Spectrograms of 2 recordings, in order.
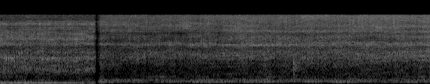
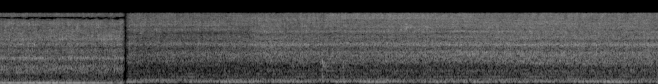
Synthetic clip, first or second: first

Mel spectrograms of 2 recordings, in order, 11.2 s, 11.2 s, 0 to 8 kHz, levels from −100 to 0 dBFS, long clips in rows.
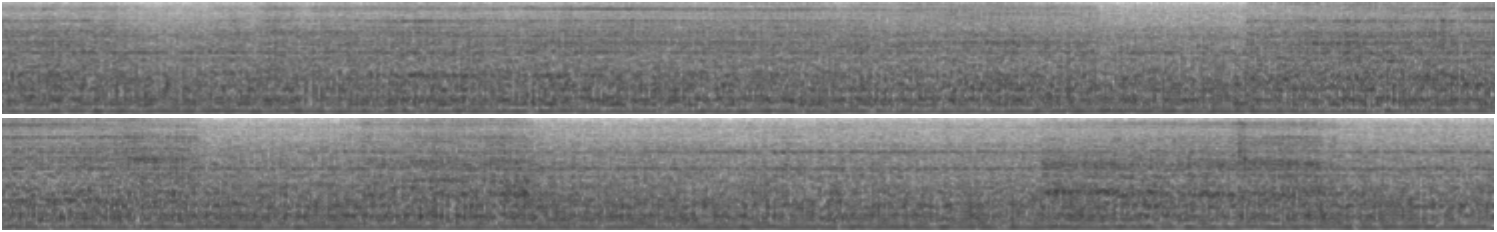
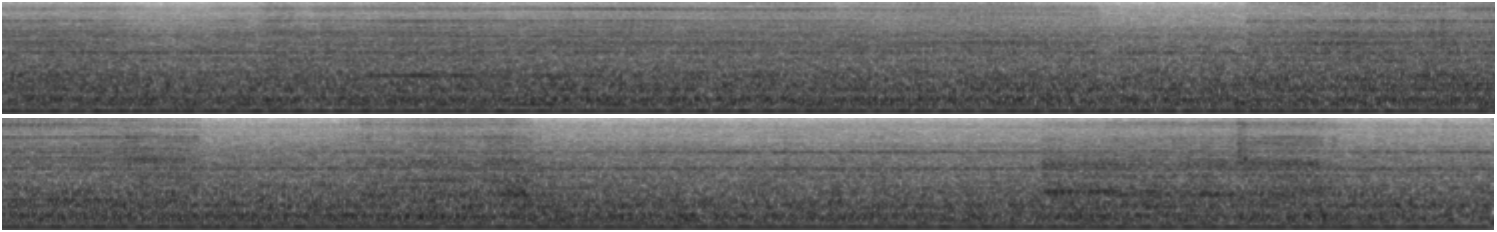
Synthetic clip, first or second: first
